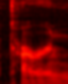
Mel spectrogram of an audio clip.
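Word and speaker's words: Khorne: like sometimes there's a corn worshipper out there but they don't pronounce a corn it's like Karin or something I wonder if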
